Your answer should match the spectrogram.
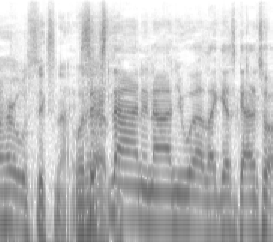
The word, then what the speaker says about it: Anuel: And let me see if I even know how to pronounce this brother's name. Anuel. Did I say right? Anuel? Is that it? Yes, Okay. Anuel.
